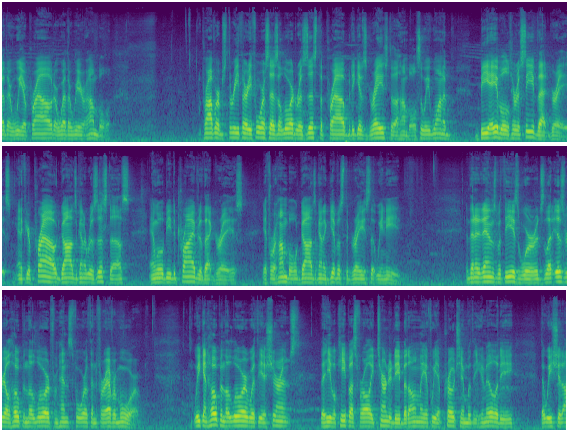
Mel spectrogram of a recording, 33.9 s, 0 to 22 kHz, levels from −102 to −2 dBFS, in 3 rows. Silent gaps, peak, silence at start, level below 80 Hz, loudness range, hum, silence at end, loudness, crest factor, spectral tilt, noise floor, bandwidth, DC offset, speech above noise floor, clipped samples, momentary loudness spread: none; -2 dBFS; 0 s; -50 dBFS; 5 LU; none; 0 s; -21 LUFS; 18 dB; -5.5 dB/octave; -48 dBFS; 16.5 kHz; under 0.1%; 27 dB; under 0.1%; 10 LU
